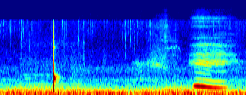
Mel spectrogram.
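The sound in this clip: A wine bottle is uncorked with a single sharp, bright pop that stands out against an otherwise quiet, faint background.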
